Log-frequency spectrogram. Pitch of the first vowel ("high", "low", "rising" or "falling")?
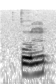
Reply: rising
